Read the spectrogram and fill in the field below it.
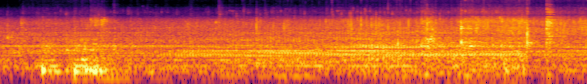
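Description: Okra fries in a pan with steady sizzling and occasional stirring clatters, close and continuous, no talk.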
